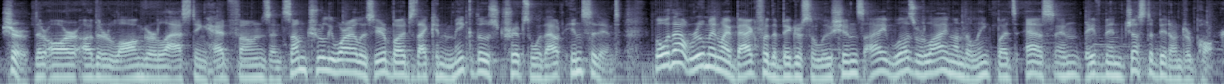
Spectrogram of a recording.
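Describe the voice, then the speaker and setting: There is noticeable background noise as a man talks at a fairly high pitch. He goes at a fairly quick pace with hardly any pauses. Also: lively intonation. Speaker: tech reviewer. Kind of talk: product review.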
